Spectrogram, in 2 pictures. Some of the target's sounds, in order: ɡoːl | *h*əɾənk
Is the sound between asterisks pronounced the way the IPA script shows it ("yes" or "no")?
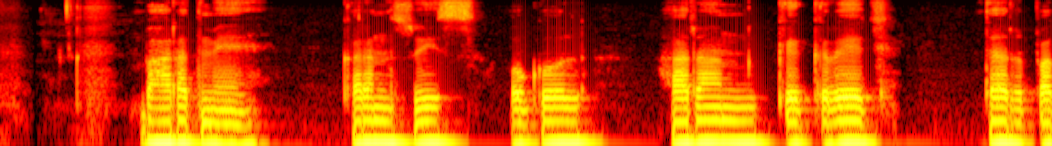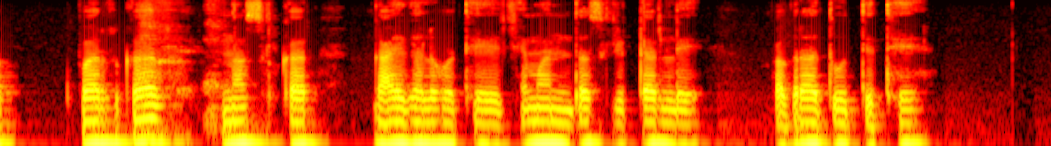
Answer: yes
